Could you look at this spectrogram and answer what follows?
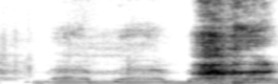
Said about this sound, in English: Because I've got the yawns now, obviously. Yeah, me too.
